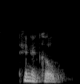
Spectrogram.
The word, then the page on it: pinnacle: British English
